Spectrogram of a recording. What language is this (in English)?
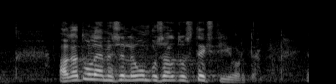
Estonian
